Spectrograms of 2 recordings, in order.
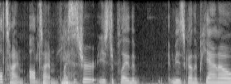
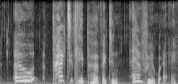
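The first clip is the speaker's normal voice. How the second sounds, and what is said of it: Put-on English accent. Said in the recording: “Can you do an English accent? ... That was brilliant.”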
